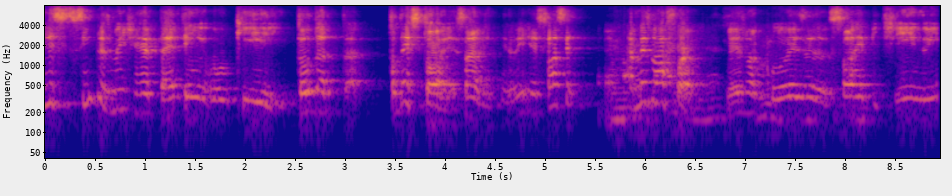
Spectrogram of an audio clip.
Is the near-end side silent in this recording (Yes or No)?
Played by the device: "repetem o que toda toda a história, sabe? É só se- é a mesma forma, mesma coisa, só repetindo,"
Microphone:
No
